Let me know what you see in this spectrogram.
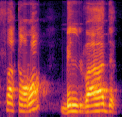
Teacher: फ़क़रा बिलवाद, direct जबर है, मोटा पढ़ना उसको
